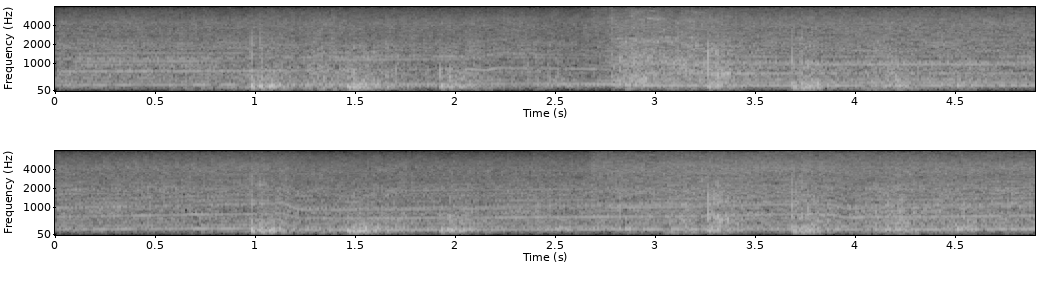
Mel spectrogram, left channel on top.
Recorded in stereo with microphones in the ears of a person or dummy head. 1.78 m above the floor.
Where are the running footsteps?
20° left (ahead or behind), 6 m; by 4.6 s centre (ahead or behind), 9.5 m.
